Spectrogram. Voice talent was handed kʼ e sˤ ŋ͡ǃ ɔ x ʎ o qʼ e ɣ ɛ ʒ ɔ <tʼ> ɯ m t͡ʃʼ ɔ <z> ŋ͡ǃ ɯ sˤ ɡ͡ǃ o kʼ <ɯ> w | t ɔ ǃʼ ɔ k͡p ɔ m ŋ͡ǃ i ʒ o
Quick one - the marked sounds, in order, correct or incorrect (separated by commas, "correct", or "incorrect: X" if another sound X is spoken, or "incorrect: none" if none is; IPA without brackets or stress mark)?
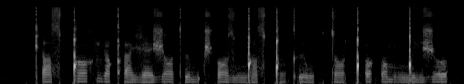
correct, correct, correct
